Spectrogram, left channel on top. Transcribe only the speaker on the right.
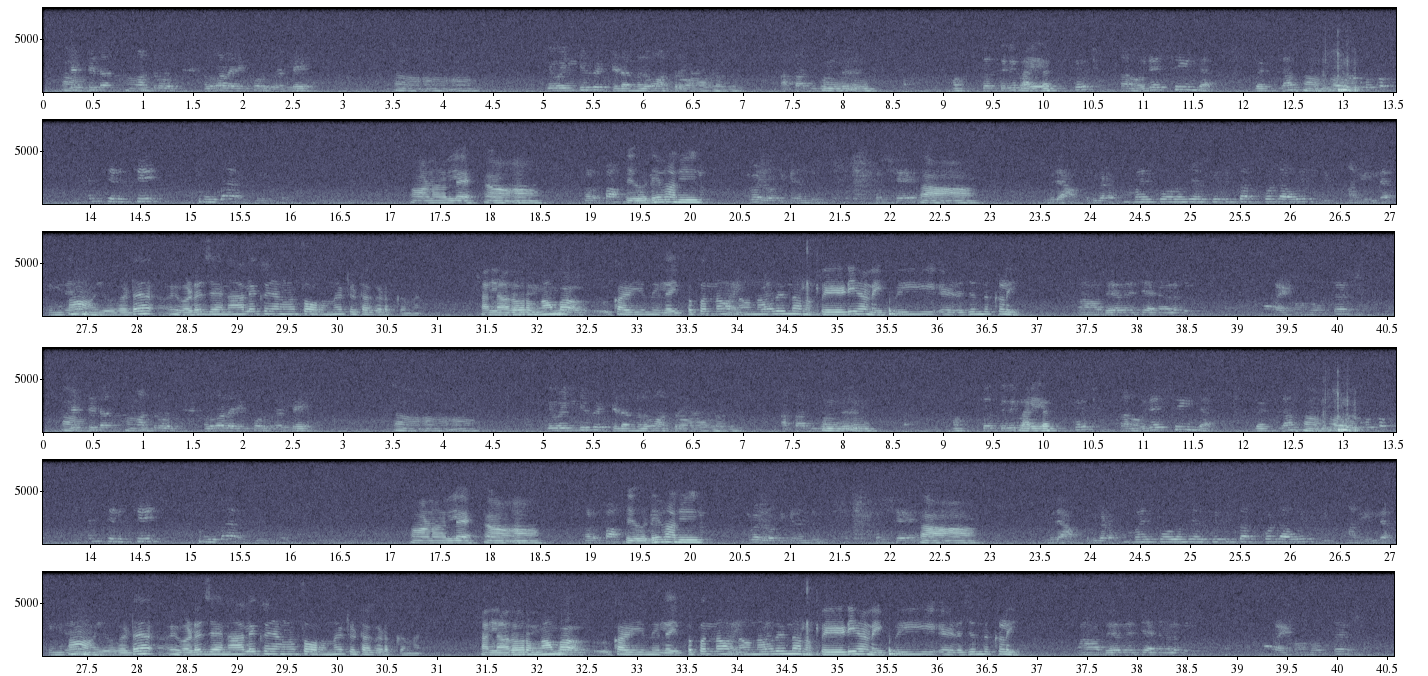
ആ
ആ
ആഹ് ആഹ് ആഹ്.
ഉം ഉം
നല്ല
ആ
ആ ആ
ആണല്ലേ ആഹ് ആഹ്.
ഇവിടെ
നല്ല
ആഹ് ആഹ്
ആഹ് ഇവിടെ ഇവിടെ ജനാലെക്കെ ഞങ്ങള് തൊറന്നിട്ടിട്ട കെടക്കുന്നേ അല്ലാതെ
ഒറങ്ങാൻ
പ കഴിയുന്നില്ല ഇപ്പപ്പ ഒന്നാ
ഒന്നാമത് എന്താന്ന. പേടിയാണ് ഇപ്പ ഈ എഴജന്തുക്കളെ.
